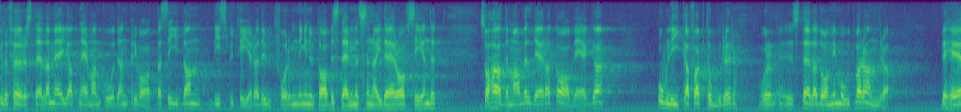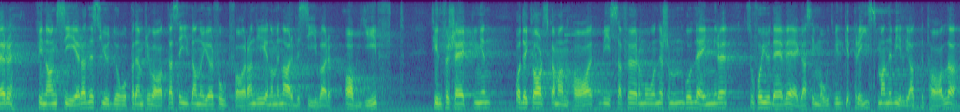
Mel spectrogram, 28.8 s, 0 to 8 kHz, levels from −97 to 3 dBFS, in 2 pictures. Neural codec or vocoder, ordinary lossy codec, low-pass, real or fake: none; none; 7.2 kHz; real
